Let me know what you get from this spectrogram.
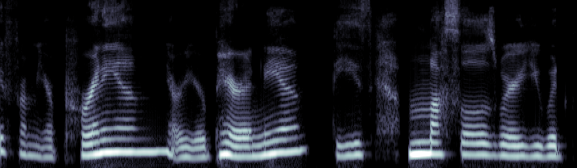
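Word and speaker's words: perineum: to the base of your spine, your paranium. Some people pronounce it the perennium.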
